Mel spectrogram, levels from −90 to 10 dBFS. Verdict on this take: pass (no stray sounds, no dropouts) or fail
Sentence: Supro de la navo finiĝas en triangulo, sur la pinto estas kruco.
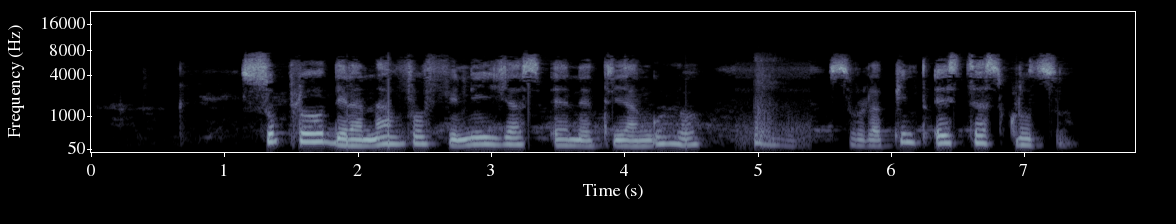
fail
